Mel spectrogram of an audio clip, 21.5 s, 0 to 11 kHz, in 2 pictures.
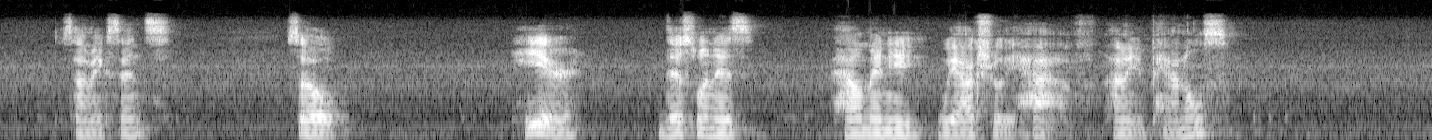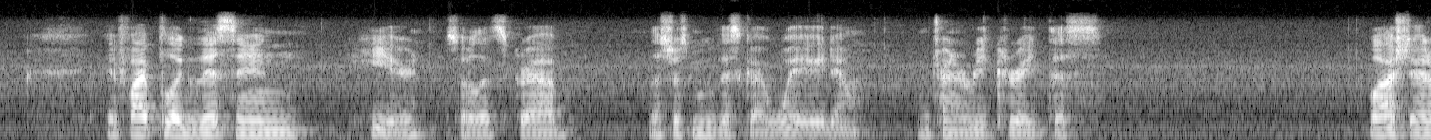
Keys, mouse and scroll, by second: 0.0-1.1 scroll down 2, 1.1-3.3 scroll up 4, 3.3-5.7 scroll down 2, 5.7 scroll up 1, 9.3-9.6 scroll down 4, 10.8-11.6 scroll down 5, 11.6-13.0 scroll up 1, 13.0 click, 14.3 scroll down 3, 15.5 click, 17.6 click, 19.8-20.7 scroll up 4, 20.7 click.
